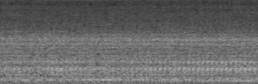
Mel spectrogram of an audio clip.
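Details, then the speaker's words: Petrol engine idling with AC compressor engaged: faint steady whirring hum over idle, suspected bearing noise appearing once compressor engages, not confirmed. "o doutor funcionando aqui está com um barulho e depois que aciona o compressor do ar condicionado e faz um barulhinho de vencer davi de rolamento de cara"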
